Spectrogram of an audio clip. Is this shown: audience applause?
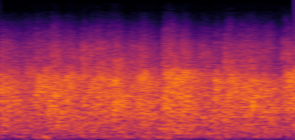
yes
